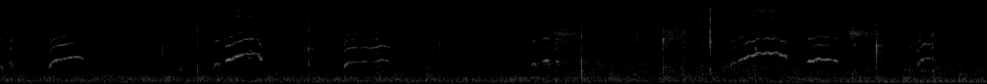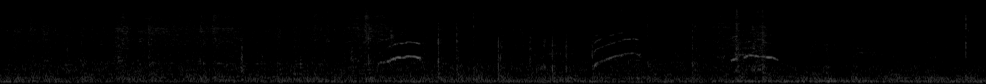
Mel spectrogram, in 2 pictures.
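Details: Hungry baby monkey crying to ask for milk: soft, faint arched whimpers rising then falling, given in short pairs every second or two, over a steady background hiss with occasional clicks.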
